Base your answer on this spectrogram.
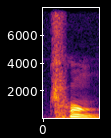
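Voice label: "chong", Mandarin Chinese pinyin voice, fourth tone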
